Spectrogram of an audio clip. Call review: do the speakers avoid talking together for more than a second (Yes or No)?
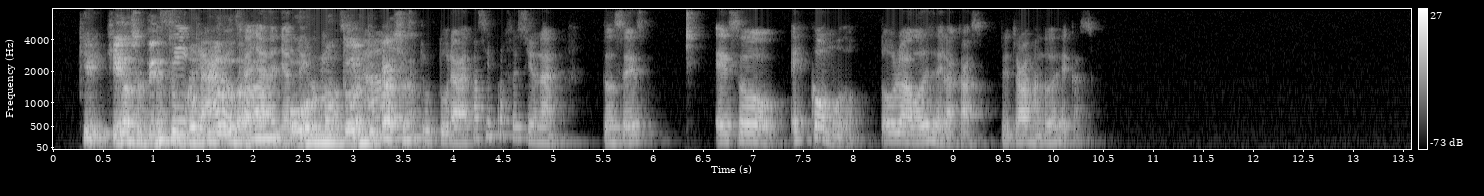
No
